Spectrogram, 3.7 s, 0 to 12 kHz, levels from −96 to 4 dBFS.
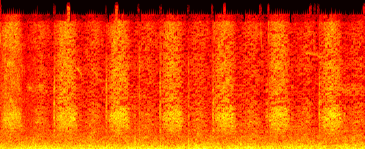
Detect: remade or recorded recorded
